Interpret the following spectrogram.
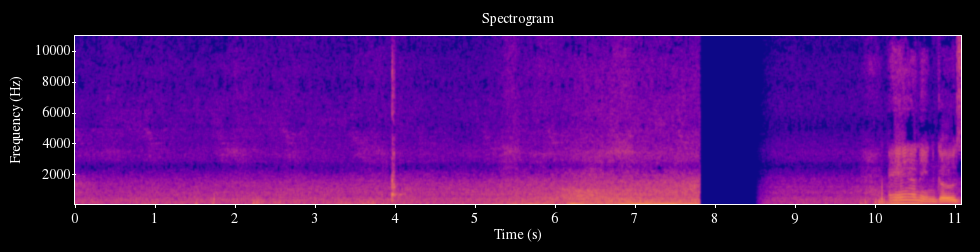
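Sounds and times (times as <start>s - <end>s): motor vehicle humming: 0.0s - 7.8s.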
